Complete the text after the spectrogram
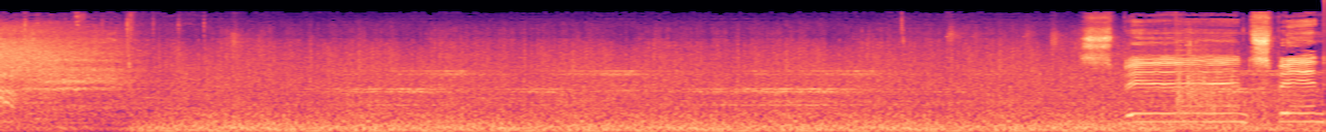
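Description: A glowing magical orb hums with a low, steady drone.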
